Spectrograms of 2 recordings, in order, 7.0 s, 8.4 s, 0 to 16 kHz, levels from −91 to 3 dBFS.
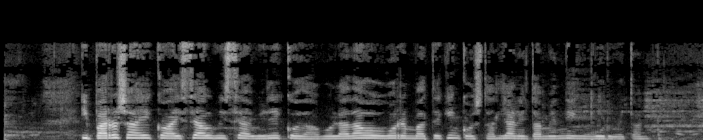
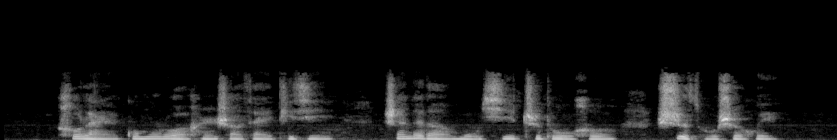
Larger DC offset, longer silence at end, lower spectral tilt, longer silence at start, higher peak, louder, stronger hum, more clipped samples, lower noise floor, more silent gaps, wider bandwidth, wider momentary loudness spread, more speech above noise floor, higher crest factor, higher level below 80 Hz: neither; second, 0 s vs 0.6 s; second, -2.5 dB/octave vs -5 dB/octave; second, 0.05 s vs 0.6 s; first, 0 dBFS vs -4 dBFS; about the same, -21 LUFS vs -23 LUFS; neither; neither; second, -47 dBFS vs -69 dBFS; neither; first, 12 kHz vs 8 kHz; about the same, 13 LU vs 11 LU; second, 25 dB vs 47 dB; about the same, 22 dB vs 20 dB; second, -64 dBFS vs -54 dBFS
